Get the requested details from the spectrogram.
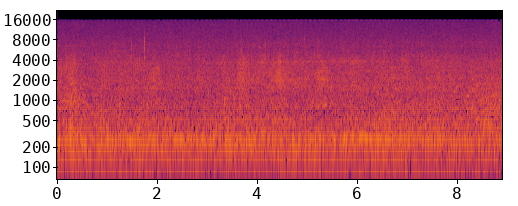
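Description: A racing boat's engine roars steadily as it speeds past.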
